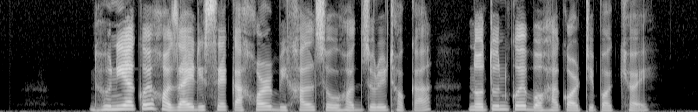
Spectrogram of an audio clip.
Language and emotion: Assamese, neutral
